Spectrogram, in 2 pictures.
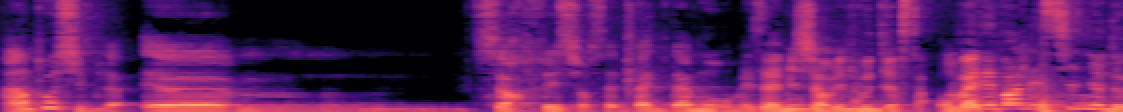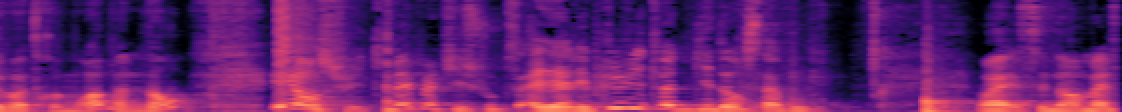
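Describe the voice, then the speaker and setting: A woman's voice: on the low side, a little mellow, a little hiss or hum. A woman giving a casual tarot reading to camera, chatty and playful, calling her viewers affectionate pet names. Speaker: tarot reader.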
